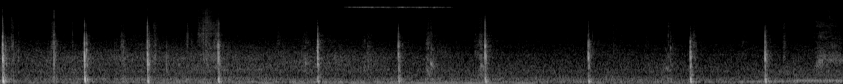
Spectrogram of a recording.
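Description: A basketball dribbled on an asphalt driveway: sharp single bounces at uneven intervals, about one a second.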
